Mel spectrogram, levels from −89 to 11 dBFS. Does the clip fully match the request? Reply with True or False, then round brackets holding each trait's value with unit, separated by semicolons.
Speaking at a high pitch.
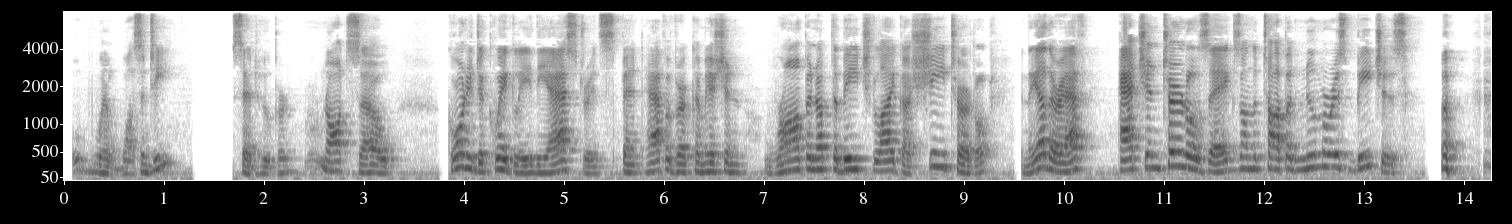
False (170 Hz)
